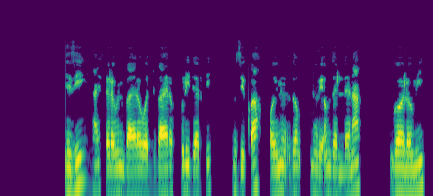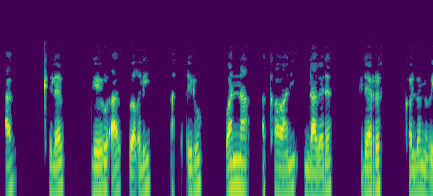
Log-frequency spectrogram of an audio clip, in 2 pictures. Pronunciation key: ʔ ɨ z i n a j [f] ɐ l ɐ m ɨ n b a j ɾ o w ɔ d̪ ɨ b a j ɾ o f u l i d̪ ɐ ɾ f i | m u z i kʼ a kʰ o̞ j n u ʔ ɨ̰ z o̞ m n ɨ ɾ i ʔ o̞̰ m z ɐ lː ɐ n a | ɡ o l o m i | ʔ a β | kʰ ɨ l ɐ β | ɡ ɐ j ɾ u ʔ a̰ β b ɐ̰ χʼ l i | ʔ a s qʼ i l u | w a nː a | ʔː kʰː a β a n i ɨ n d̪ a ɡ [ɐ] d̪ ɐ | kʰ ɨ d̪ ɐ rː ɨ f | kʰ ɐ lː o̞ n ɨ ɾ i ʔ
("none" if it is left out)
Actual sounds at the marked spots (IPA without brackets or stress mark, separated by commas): s, ɐ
